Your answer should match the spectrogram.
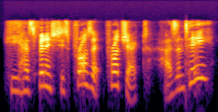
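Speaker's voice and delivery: "hasn't he" climbs high on "he"; rising intonation. Shown as a demonstration. Teacher models asking when we need an answer, rising intonation. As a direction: end on an upward, unsure question. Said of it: "If we go up".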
